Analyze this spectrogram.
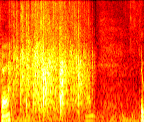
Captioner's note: applause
